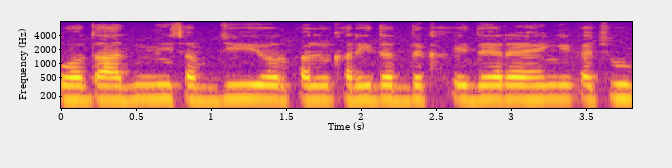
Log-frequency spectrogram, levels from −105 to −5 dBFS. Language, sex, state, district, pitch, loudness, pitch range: Bundeli, male, Uttar Pradesh, Hamirpur, 175 Hz, -15 LUFS, 170-175 Hz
